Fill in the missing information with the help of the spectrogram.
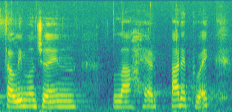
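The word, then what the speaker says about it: talimogene laherparepvec: And the name is really not easy to pronounce. So it's Talimogen laherparepvec, and there is a short form.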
